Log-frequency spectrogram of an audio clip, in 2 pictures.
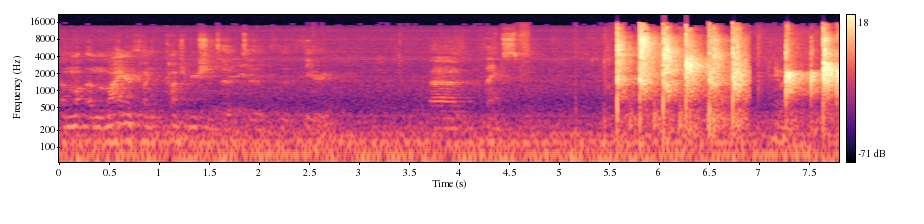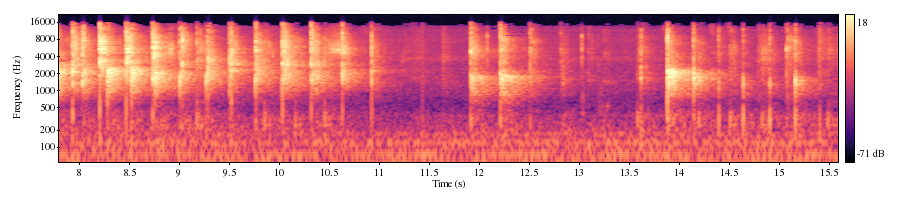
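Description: A man speaks calmly into a room with some echo.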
